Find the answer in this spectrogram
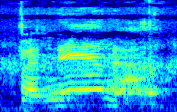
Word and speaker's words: banana: Do you remember where the stress is? It's on the 2nd syllable. Banana.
